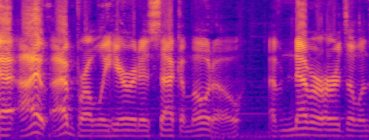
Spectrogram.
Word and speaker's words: Sakamoto: I'm Sakamoto.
